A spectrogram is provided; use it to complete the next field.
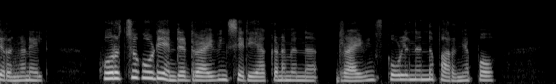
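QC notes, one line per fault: throughout: Opus voice compression. Nothing is above 8.7 kHz. Coarse excitation coding makes the speech hoarse and slightly robotic, which fits SILK near 12 kbps.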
